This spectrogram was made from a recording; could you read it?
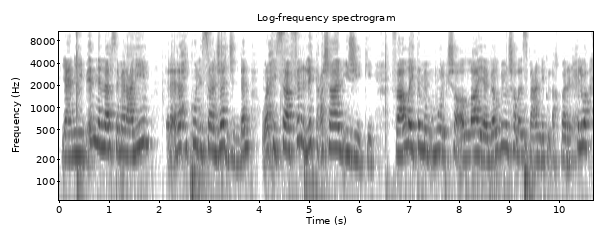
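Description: A woman speaks at a brisk clip in an echoey room, a little away from the microphone. She reads cards informally and reassuringly, with endearments and blessings, her voice somewhat tired. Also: a little high, darkish tone, recorded from a distance. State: tired, strained voice. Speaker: card reader, channel host. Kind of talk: informal fortune-telling reading to camera. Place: indoor room at a table.

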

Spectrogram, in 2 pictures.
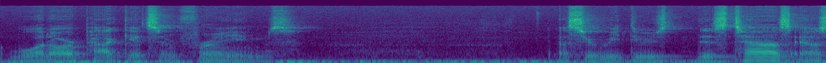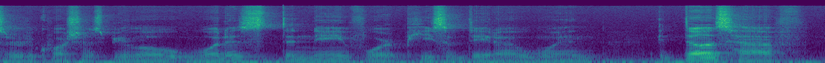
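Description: A young man who is hoarse from a cold, speaking in a raspy voice as he hosts a screen-recorded tutorial, reading out each question and answering it step by step. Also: low-pitched, slight background noise. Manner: reads task questions aloud and answers them step by step. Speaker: tutorial host.

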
